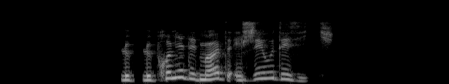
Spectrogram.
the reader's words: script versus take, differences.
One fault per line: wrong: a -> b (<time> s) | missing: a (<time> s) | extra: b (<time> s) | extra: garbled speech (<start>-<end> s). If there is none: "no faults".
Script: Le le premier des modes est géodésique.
no faults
